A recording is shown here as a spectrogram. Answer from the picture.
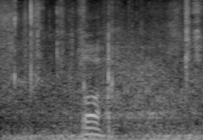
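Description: A man briefly sings "la la" about a second in, over a steady low rumble and the rubbing and clicking of a handheld camera being jostled.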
